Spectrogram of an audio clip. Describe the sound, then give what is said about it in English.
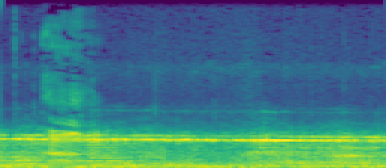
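A large AWACS aircraft roars low overhead, flying into SIU for a flyby over the football games, a loud, steady rumble with a thin whining tone running through it for the whole stretch. “That's a big fucking plane. It's flying into SIU.”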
